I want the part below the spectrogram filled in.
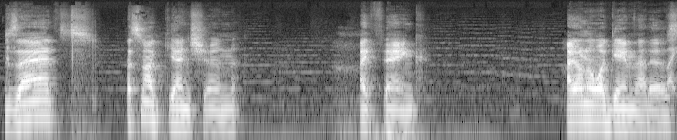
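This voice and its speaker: A man's voice: medium pitch, slow pace, fairly bright tone, faint music behind. A man streaming a game, chatting casually, reading game text aloud and thanking viewers. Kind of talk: casual live-stream commentary.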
